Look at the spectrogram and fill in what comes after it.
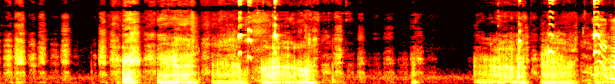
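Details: Moody female Rottweiler, told she acts vicious and needs to calm down, lets out gravelly growling bursts mixed with high squeaky whines, separated by a long silent stretch.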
